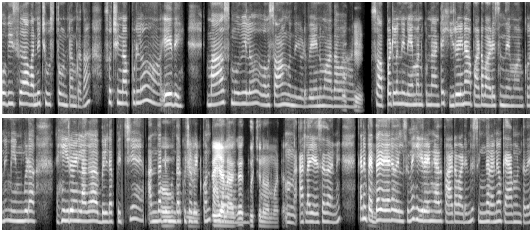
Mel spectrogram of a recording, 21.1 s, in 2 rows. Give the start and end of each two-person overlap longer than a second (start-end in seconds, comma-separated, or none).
13.8-15.6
